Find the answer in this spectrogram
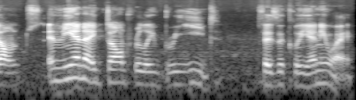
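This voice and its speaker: A woman talks at a fairly quick pace. She has a French accent and lively intonation. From France. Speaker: book channel co-host. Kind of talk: casual chat. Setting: livestream.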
